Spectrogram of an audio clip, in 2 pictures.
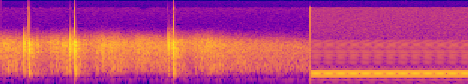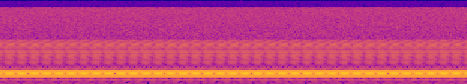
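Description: A crackly hiss with sharp clicks about three times a second. About two seconds in, it gives way suddenly to a loud, steady telephone dial tone that holds on unbroken.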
